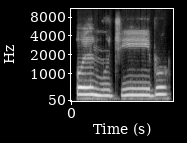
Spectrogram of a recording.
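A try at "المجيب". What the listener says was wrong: یہ الف پر آپ نے دمہ لگایا کس طرح, کس رول کے تحت, دیکھیں چیک کریں. ابھی بتایا بھی تھا.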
